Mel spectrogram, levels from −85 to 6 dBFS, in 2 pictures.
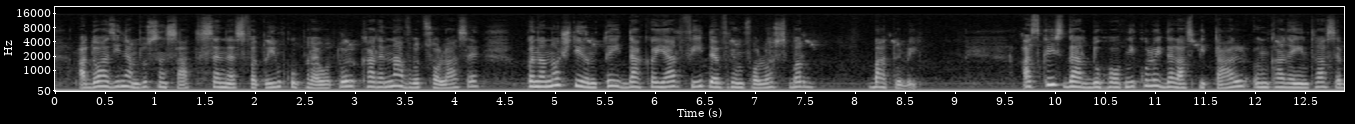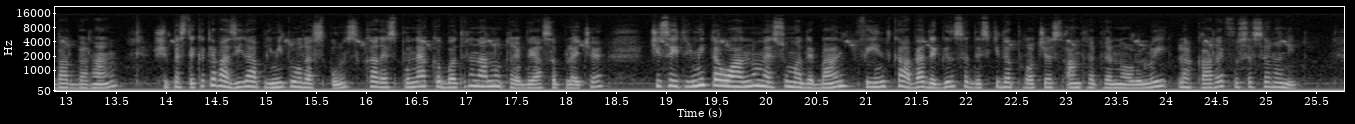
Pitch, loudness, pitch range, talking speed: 215 Hz, -24 LUFS, 190-235 Hz, 180 wpm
